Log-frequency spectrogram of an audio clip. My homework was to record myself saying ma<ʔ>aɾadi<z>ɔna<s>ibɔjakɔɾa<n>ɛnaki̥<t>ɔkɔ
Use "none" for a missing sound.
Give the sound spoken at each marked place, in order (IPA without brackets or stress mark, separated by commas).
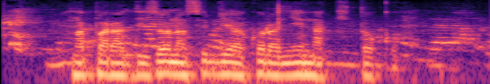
p, z, s, ɲ, t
